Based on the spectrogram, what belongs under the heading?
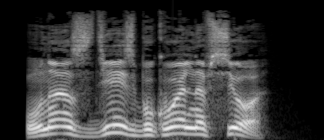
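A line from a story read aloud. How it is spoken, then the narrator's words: Shouting. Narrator (Russian): прокричал он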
